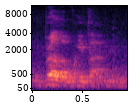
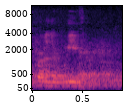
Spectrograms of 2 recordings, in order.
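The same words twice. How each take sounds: First: It is said in a mocking, exaggerated way. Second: It is said in a plain, neutral way.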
